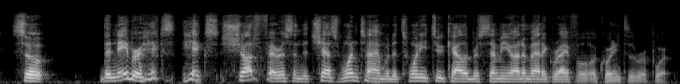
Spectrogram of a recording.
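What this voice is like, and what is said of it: Rough, sick-sounding voice. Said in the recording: “my voice is screwed because I'm sick”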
